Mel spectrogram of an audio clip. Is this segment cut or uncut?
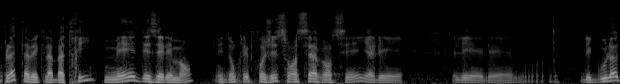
uncut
